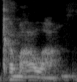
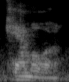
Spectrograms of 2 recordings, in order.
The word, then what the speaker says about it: Kamala: __ ] huh but apparently it's not pronounced Kamala it's Cala which yeah which you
